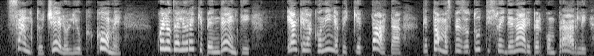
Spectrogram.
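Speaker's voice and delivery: shocked exclamation. Acted. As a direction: cry out in disbelief over the dead rabbits. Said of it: "esclamò Maggie". (Maggie sconvolta, grida incredula, voce molto più acuta)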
